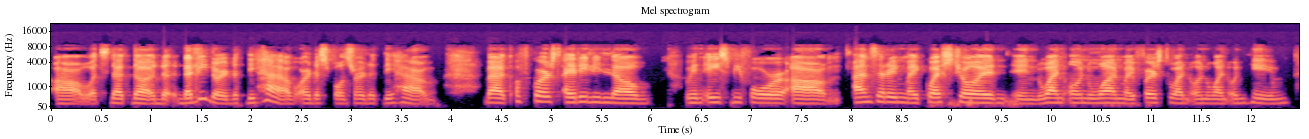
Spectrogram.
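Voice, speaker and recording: In a Filipino accent, a woman speaks at a moderate pace and medium pitch with fairly even intonation over a quiet background. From Philippines. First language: Filipino language. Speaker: network marketing team leader. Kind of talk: testimony. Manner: halting, many fillers.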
